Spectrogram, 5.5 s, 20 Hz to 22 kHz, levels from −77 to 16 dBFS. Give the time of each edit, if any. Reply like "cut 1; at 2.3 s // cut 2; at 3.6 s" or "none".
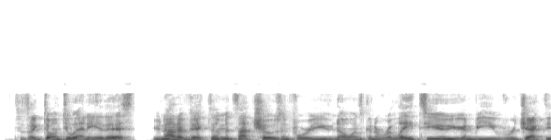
cut 1; at 1.3 s // cut 2; at 3.3 s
